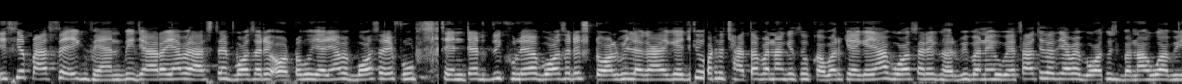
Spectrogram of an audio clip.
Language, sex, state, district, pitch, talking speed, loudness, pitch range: Hindi, male, Andhra Pradesh, Guntur, 240 Hz, 310 wpm, -14 LUFS, 225-255 Hz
